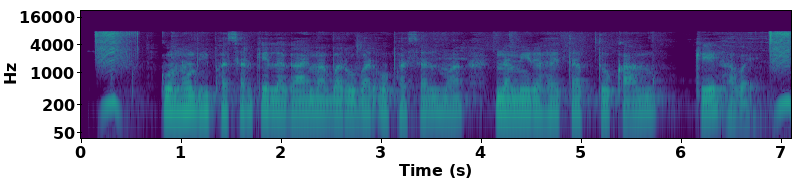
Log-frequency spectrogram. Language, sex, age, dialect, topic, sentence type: Chhattisgarhi, male, 18-24, Eastern, agriculture, statement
